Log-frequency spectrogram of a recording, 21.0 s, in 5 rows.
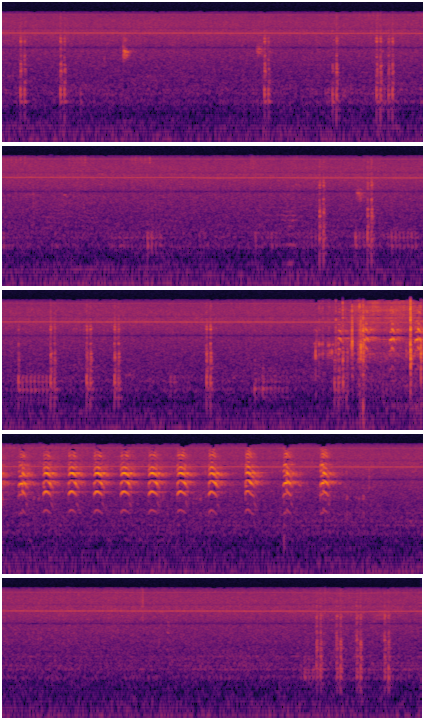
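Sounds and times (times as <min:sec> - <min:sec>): bird chirping quickly: 0:12.1 - 0:16.2.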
